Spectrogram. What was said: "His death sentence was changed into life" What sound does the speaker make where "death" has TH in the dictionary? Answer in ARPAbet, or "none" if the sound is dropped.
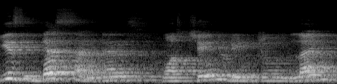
S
